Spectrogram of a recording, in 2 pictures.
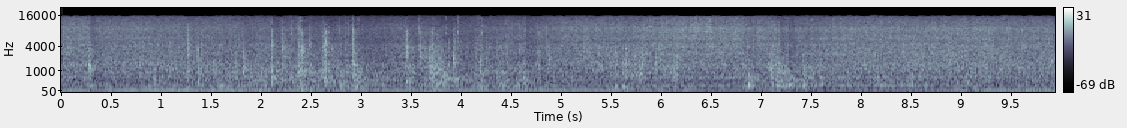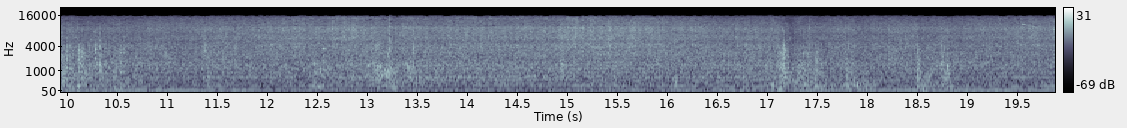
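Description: A bulldozer engine drones.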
